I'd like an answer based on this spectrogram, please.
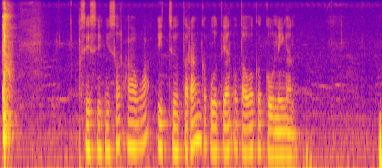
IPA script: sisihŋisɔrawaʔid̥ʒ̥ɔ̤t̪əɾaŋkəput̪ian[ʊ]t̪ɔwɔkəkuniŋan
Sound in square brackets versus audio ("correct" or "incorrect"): incorrect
